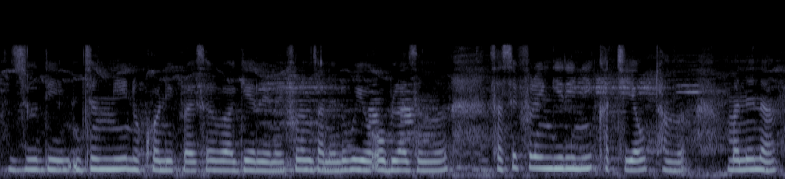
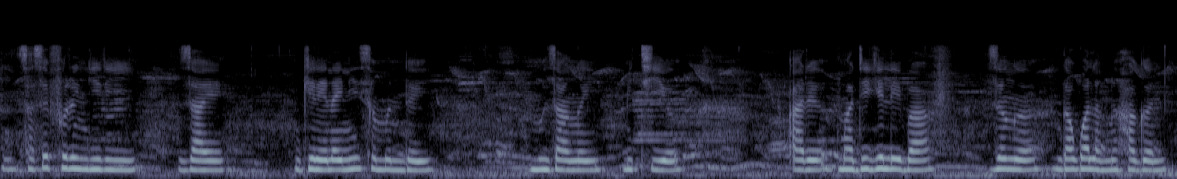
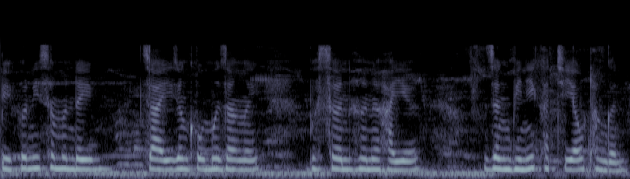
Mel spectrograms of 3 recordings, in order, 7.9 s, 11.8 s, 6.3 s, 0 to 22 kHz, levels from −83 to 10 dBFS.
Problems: none marked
